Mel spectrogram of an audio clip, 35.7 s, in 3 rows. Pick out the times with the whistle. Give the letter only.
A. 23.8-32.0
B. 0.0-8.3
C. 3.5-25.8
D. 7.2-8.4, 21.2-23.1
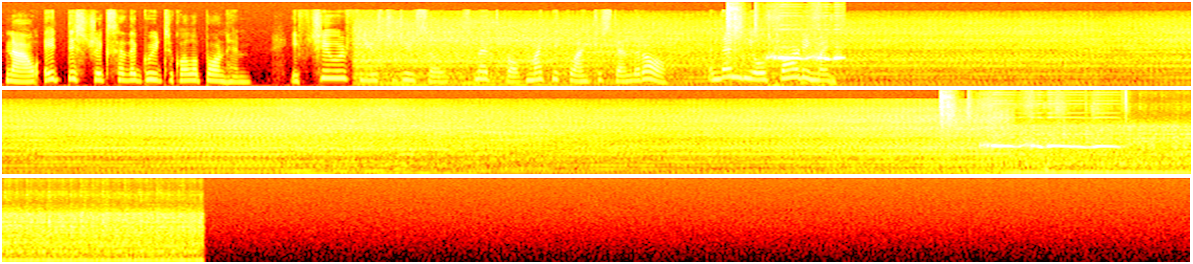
D.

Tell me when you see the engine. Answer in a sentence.
The engine can be heard from 3.5 to 25.8 s.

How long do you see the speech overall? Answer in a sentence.
You can hear the speech for 8 seconds altogether.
